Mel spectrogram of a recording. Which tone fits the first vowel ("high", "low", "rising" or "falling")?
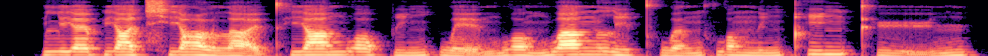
high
